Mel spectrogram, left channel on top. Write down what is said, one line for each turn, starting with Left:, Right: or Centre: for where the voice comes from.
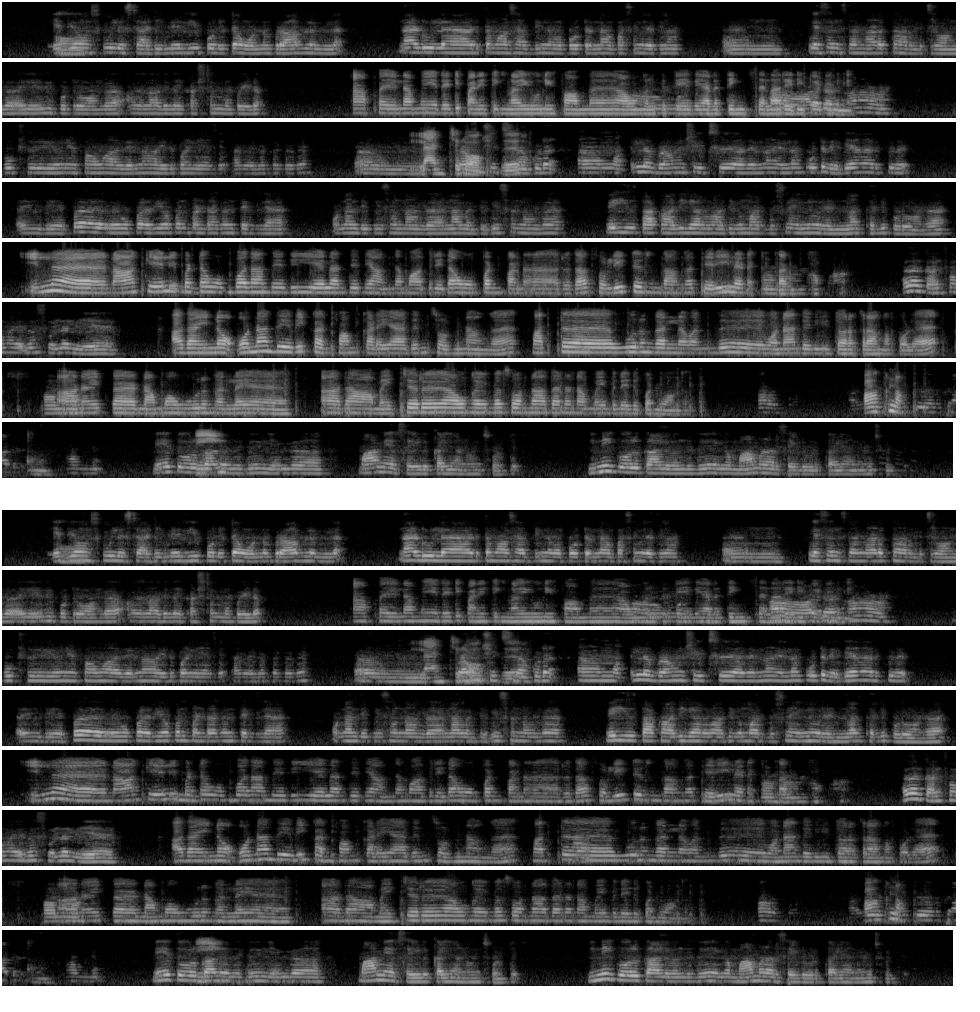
Right: எப்டியு
Left: ஓ
Right: ஸ்கூலு ஸ்டார்டிங்ல லீவ் போட்டுட்டா ஒன்னும் ப்ராப்ளம் இல்ல நடுவுல அடுத்த மாசோ அப்டின்னு நம்ம போட்டோம்னா பசங்களுக்கெல்லா ஆ லெசன்ஸ்லா நடத்த ஆரம்பிச்சிருவாங்க எழுதி போட்ருவாங்க அதெல்லா அதுங்களுக்கு கஷ்டமா போயிடு
Left: அப்ப எல்லாமே ரெடி பண்ணிட்டீங்களா யூனி <unintelligible> அவங்களுக்கு
Right: ஆமா
Left: தேவையான திங்ஸ் எல்லாம்
Right: ஆ
Left: ரெடி
Right: அது
Left: பண்ணணுமே
Right: ஆ புக்ஸு யூனிஃபார்மு அதெல்லா இது பண்ணியாச்சு அத என்ன சொல்றது ஆ
Left: லன்ச்
Right: பிரவுன்
Left: பாக்ஸு
Right: ஷீட்ஸ்லா கூட ஆமா இல்ல ப்ரவுன் ஷீட்ஸ்சு அதெல்லாம் எல்லாம் போட்டு ரெடியா தான் இருக்குது இது எப்ப ப்ப ரியோப் ஓப்பன் பண்றாங்கன்னு தெரியல ஒன்னாந்ததி சொன்னாங்க நாலாம் தேதி சொன்னாங்க வெயில் தாக்கம் அதிகாரம் அதிகமா இருந்துச்சுன்னா இன்னும் ரெண்டு நாள் தள்ளி போடுவாங்க
Left: இல்ல நா கேள்விப்பட்ட
Right: ம்
Left: ஒம்பதாந் தேதி ஏழாந் தேதி அந்த மாதிரி தான் ஓபன் பண்ணறதா சொல்லிட்டு இருந்தாங்க தெரியல எனக்கு
Right: ஆஹ்
Left: கன்ஃபார்மா
Right: ஹா அதா கன்ஃபார்ம் எதுவு சொல்லலையே
Left: அதான் இன்னும் ஒன்னாந்தேதி கன்ஃபார்ம் கடையாதுன்னு சொன்னாங்க மத்த
Right: ஆமா
Left: ஊருங்கள்ல வந் வந்து ஒண்ணாந்தேதி தொறக்கறாங்க போல
Right: ஆமா
Left: ஆனா இப்ப நம்ம ஊருங்கல்ல அதா அமைச்சரு அவங்க இவங்க சொன்னாதான நம்ம இதுல இது பண்ணுவாங்க
Right: ஆமா அது
Left: பாக்கலா
Right: நேத்து ஒரு கால்
Left: ஆ
Right: ஆமா நேத்து ஒரு
Left: நீ
Right: கால் வந்தது எங்க மாமியார் சைடு கல்யாணோன்னு சொல்ட்டு இன்னிக்கு ஒரு கால் வந்தது எங்க மாமனார் செ சைடு ஒரு கல்யாணம்னு சொல்லிட்டு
